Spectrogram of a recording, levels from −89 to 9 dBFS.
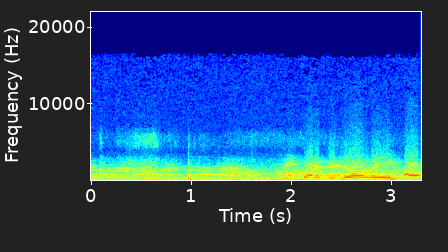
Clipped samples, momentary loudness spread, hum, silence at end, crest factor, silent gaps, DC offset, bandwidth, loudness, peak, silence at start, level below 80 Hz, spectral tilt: under 0.1%; 9 LU; none; 0 s; 10 dB; none; 2%; 16.5 kHz; -20 LUFS; -10 dBFS; 0 s; -34 dBFS; -7 dB/octave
